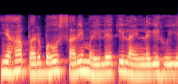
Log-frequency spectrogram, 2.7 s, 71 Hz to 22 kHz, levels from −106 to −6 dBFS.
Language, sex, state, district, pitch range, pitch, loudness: Hindi, male, Uttar Pradesh, Saharanpur, 145-165 Hz, 150 Hz, -12 LUFS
